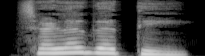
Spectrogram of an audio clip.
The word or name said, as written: ಚಿಳ್ಳೆಕೇತ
